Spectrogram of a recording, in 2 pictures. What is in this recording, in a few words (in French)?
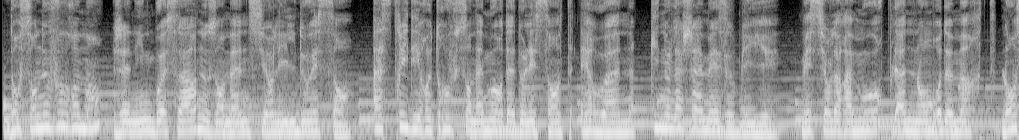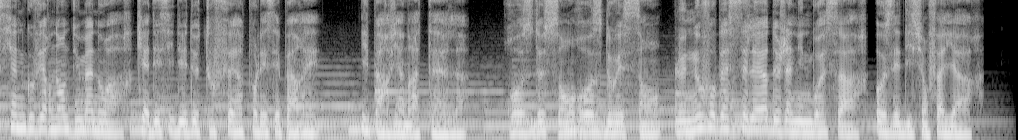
Pub radio; Editions FAYARD; Rose de Sang; Rose d'Ouessant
